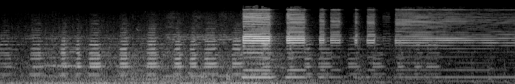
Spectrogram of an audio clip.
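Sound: car horns honking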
